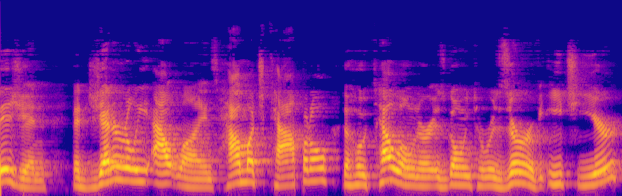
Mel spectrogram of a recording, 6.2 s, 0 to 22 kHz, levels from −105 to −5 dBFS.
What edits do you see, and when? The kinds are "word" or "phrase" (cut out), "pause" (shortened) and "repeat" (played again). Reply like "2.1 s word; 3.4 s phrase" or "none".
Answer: 3.4 s pause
